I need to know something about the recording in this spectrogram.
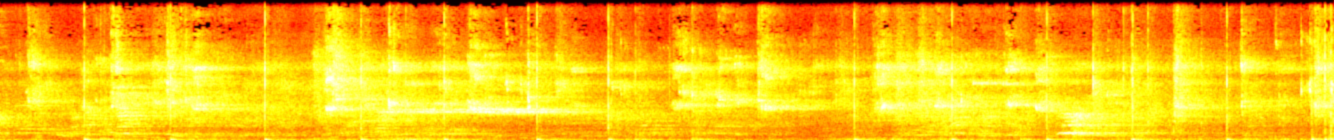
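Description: Young people shout and call out in a large echoing hall.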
